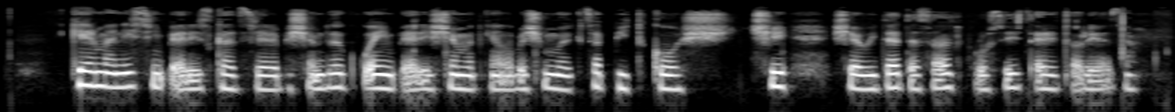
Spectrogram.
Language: Georgian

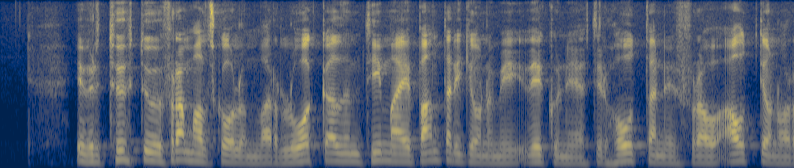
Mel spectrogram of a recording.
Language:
Icelandic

